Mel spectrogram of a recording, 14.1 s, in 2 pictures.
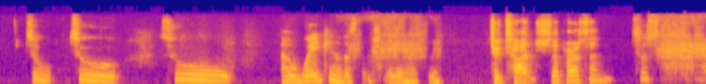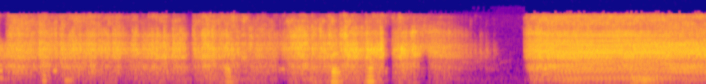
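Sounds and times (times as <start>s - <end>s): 
speech: 0.3s - 7.9s, 9.3s - 9.5s, 10.4s - 11.1s
drilling picked up over an open microphone: 6.6s - 14.1s.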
